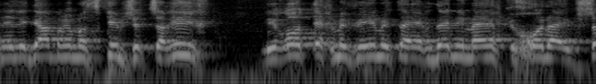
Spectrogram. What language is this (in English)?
Hebrew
